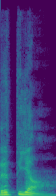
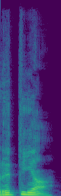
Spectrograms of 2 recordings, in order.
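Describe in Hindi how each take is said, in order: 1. पहला स्वर छोटा और तेज़ है। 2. पहला स्वर छोटा और तेज़ है।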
